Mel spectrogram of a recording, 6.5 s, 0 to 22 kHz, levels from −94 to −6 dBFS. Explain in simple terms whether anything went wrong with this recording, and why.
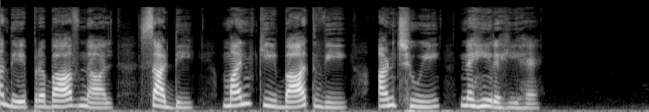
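Nothing went wrong: the speech holds steady throughout, with no audible fault at any point.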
